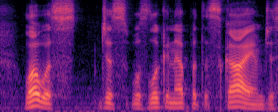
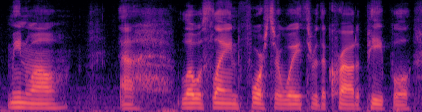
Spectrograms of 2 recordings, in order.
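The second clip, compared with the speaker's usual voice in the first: usual speaking voice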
